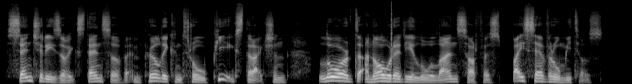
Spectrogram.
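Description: A speech recording with one electrical switching spike at 3.91 s. It is a brief, sharp burst, peaking near -10 dBFS, sitting on top of the speech. The cause is likely a nearby switch or motor arcing, with the audio line picking up the burst.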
